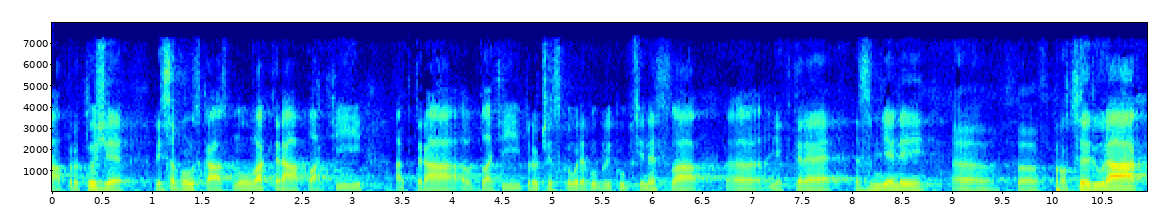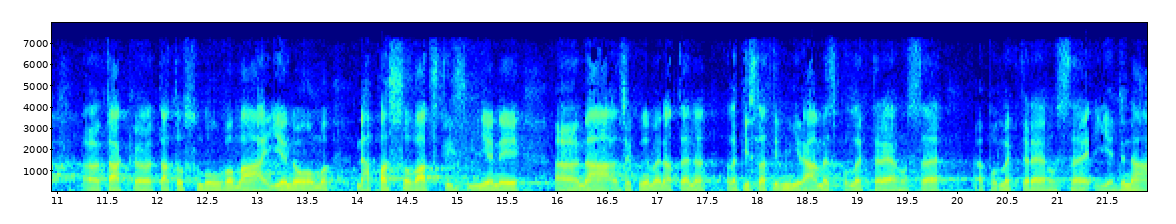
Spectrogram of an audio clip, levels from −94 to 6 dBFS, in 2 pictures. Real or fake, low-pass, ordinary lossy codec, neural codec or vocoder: fake; 7.2 kHz; AAC, 32 kbps; codec, 16 kHz, 8 kbps, FunCodec, trained on Chinese and English, 25 frames a second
